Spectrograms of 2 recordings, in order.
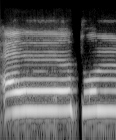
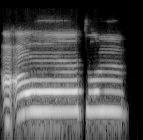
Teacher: ada nun sukun bertemu dengan huruf ta, dibaca dengan ikfa samar mendekati huruf makhraj huruf ta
